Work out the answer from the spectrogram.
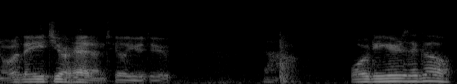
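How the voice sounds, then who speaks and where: A man's voice: mid-range voice, fairly bright tone, lightly acted. A man voicing a henpecked, long-married older husband, grumbling and resigned, as a character in a theatrical monologue. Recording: roomy, echoing room.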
